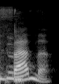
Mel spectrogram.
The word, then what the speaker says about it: femme: d'un enfant attendez alors pourquoi le E de femme se prononce a parce que il y a de M et que ça prononce la ça modifier la prononciation et pourquoi de M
